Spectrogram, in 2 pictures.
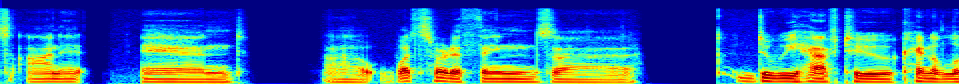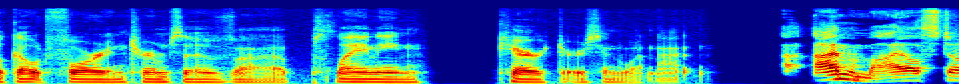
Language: English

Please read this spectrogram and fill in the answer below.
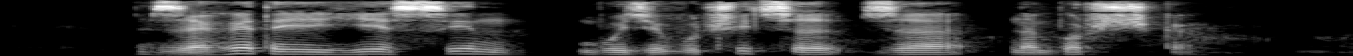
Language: Belarusian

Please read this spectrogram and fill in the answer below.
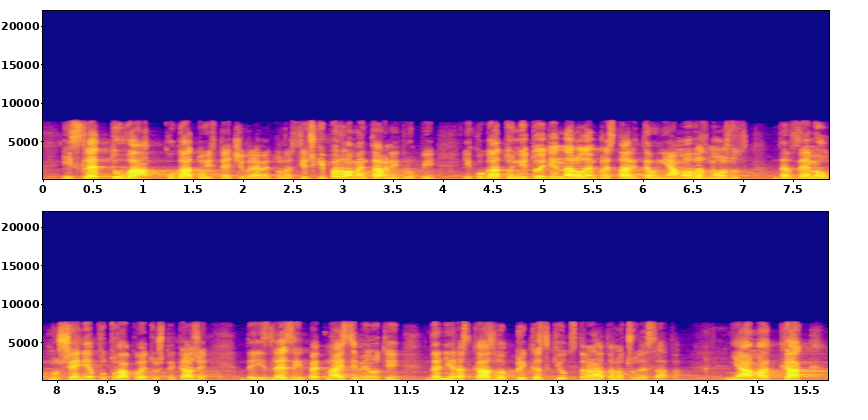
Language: Bulgarian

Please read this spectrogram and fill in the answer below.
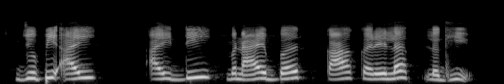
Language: Chhattisgarhi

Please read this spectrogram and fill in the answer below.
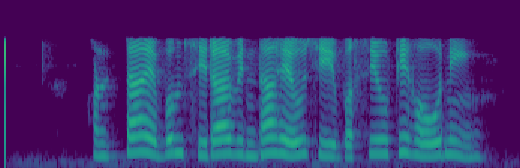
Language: Odia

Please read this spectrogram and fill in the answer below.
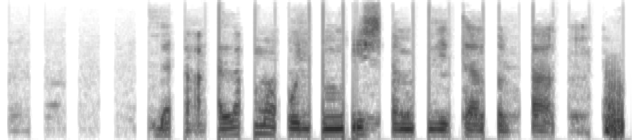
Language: Swahili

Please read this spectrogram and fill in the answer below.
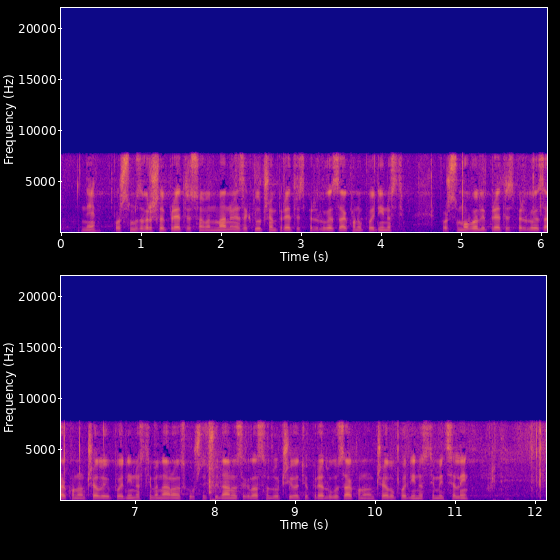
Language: Serbian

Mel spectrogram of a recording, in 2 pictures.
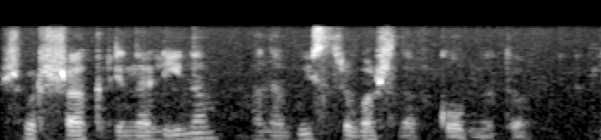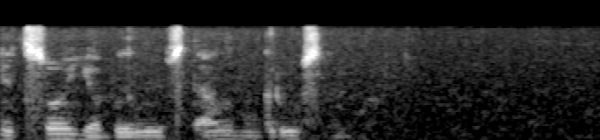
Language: Russian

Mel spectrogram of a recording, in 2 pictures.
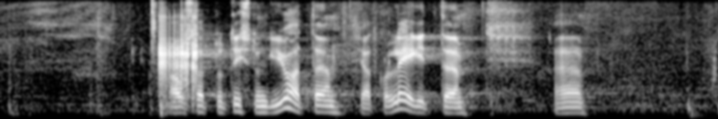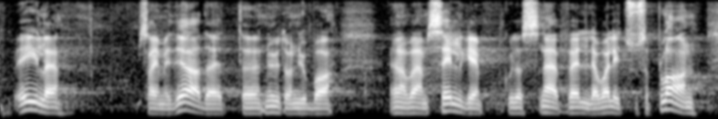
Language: Estonian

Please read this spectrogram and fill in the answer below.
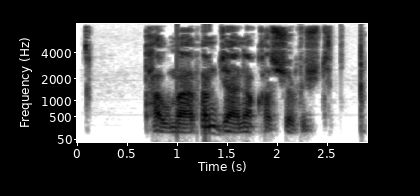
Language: Adyghe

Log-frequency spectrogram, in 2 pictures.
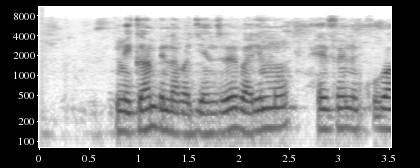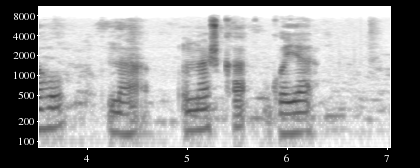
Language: Kinyarwanda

